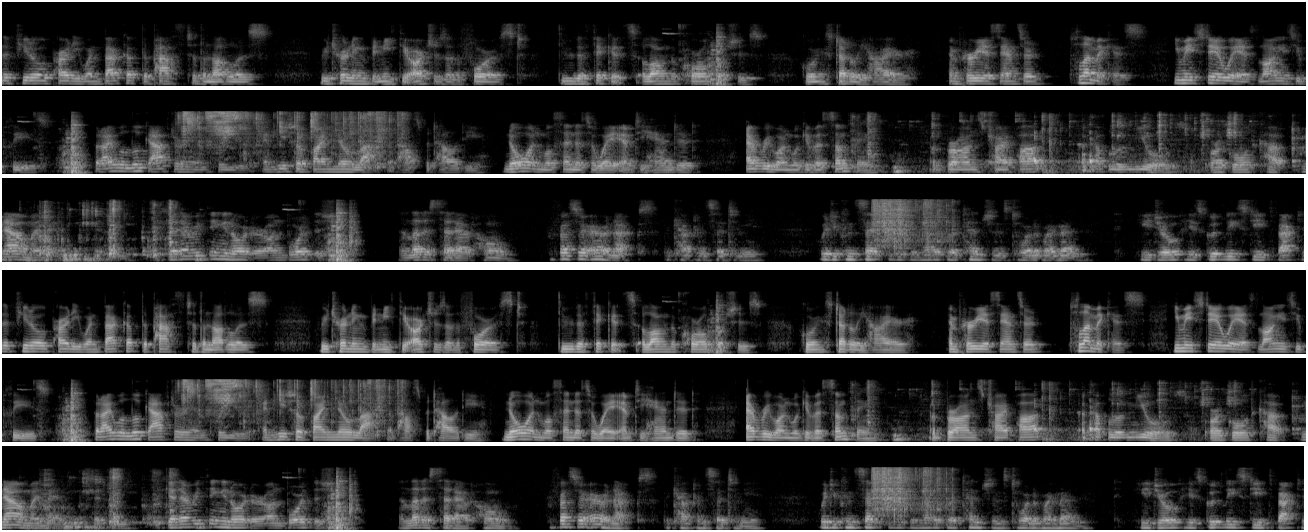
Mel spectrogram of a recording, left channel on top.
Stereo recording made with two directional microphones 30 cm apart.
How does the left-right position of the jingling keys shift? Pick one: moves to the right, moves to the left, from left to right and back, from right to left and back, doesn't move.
moves to the left.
